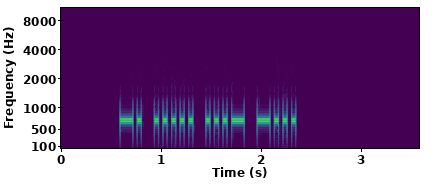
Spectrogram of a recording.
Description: Morse code, heard as a keyed tone, about 28 wpm, 700 Hz. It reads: N5VB
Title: USA Call Signs - 4 Characters - 2x Character Spacing - 28wpm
